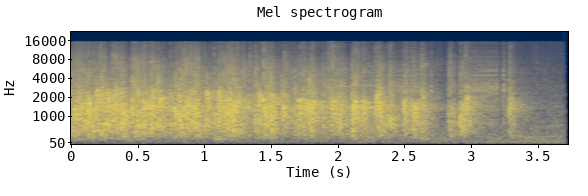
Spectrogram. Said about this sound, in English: But please give a warm introduction, a warm applause for Shirin Haskel from the National Union.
